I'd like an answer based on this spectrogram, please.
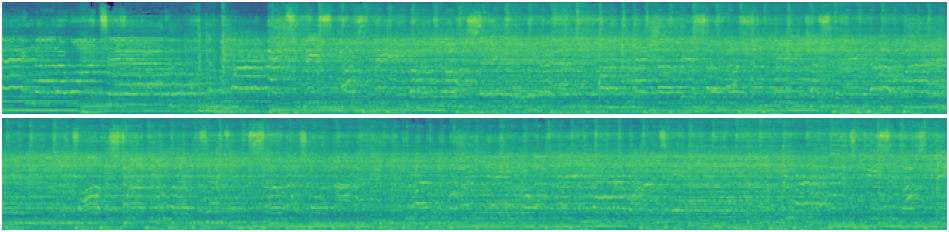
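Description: A live rock band playing with a female lead singer: distorted electric guitars, bass and drums, heard loud from within the audience. The band gets fuller and brighter about four seconds in.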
